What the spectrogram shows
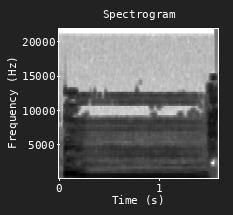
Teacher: Nun mati bertemu fa, kita kena sorokkan bunyi nun ke dalam fa disertai dengung dua harakat. Ikhfa hakiki.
